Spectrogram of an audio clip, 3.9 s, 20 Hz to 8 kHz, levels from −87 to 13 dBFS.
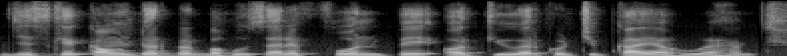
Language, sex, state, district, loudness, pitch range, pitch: Hindi, male, Jharkhand, Palamu, -18 LUFS, 145-155 Hz, 150 Hz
